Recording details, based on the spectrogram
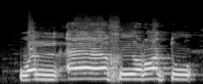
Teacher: खा और रा दोनों को मोटा करके पढ़ेंगे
